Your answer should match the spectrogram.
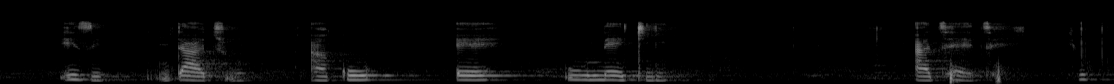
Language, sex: Xhosa, female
